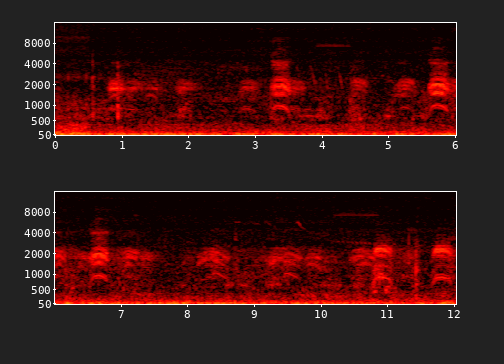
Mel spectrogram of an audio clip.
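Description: Faint bird calls: many short, harsh calls repeating irregularly, about one or two a second, over a low steady rumble.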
